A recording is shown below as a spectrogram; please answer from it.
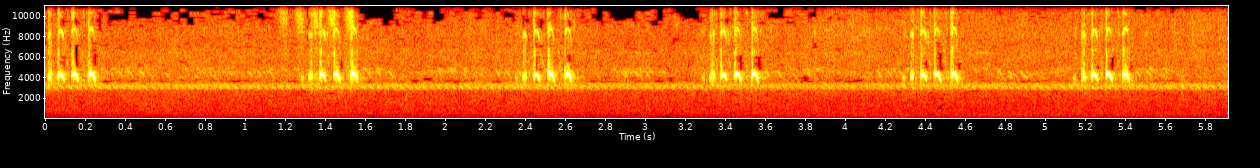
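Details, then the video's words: Crickets on a summer night repeat short triple-pulsed chirps about every second, layered over a constant high-pitched insect whine in an otherwise quiet setting. "Summertime Night Sounds Sleep Noise Crickets Night Stars"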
